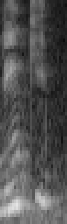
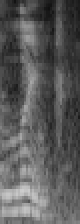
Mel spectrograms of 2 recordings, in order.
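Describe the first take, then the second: First: The word is said with a Portuguese accent. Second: The word is said with an English accent. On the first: "Eu tô falando link para fazer uma pronúncia em português" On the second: "mas em inglês é link"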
